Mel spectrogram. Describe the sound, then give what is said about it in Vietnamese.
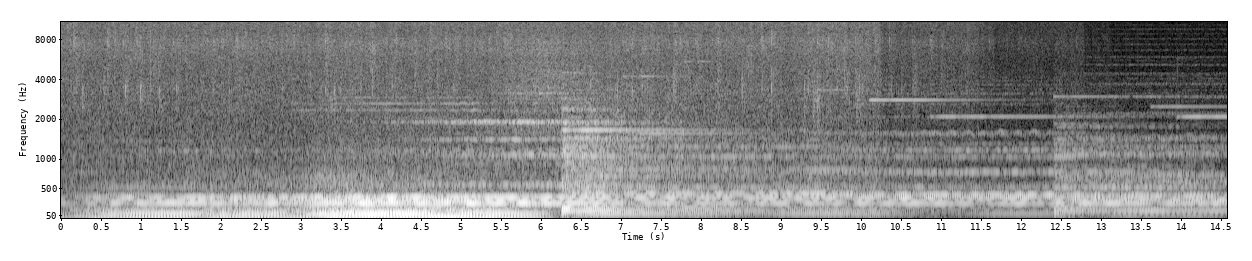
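Heavy rain pours on a stormy night over a village courtyard, a dense continuous wash that swells toward the middle and then settles into a steadier, slightly thinner downpour. “xen lẫn trong đó là mưa gió và sấm sét chói lòa. Mọi người nín thở giữa đêm mưa gió”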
